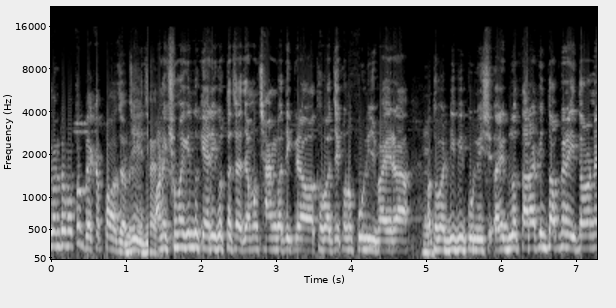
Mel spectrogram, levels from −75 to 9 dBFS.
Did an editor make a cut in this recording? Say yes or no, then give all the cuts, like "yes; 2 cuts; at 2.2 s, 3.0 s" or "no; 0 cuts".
yes; 1 cut; at 1.3 s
